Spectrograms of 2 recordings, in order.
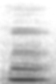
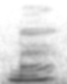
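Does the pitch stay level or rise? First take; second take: level; rising. First: The pitch stays flat and even throughout. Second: The pitch starts low and rises upward. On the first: "just really even. You're not shifting your voice up or down" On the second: "you kind of start a little low and then you sort of ascend"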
